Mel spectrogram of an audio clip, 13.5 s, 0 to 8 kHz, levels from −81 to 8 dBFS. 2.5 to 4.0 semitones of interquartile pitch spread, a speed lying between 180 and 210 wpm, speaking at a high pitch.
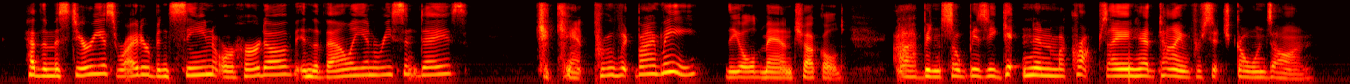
No: average, 4.6 semitones; average, 185 wpm; high, 200 Hz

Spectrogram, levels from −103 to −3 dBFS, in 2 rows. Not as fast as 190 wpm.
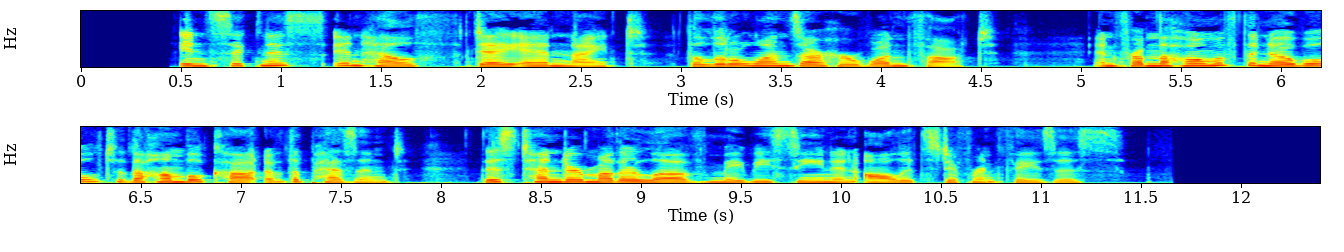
No: average, 195 wpm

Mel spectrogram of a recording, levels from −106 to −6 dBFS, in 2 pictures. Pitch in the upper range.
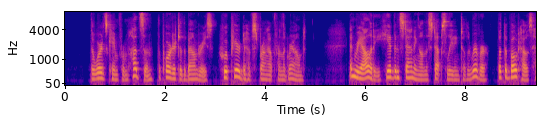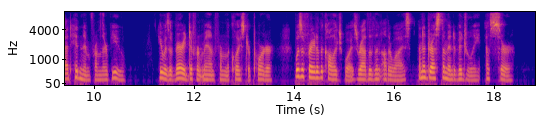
No: medium, 160 Hz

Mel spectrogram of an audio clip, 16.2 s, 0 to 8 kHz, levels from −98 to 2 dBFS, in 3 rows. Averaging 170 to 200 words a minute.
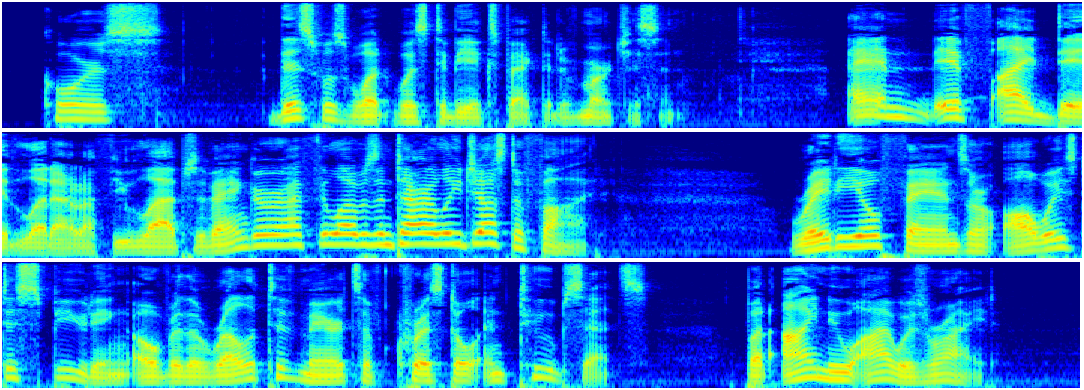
Yes: average, 180 wpm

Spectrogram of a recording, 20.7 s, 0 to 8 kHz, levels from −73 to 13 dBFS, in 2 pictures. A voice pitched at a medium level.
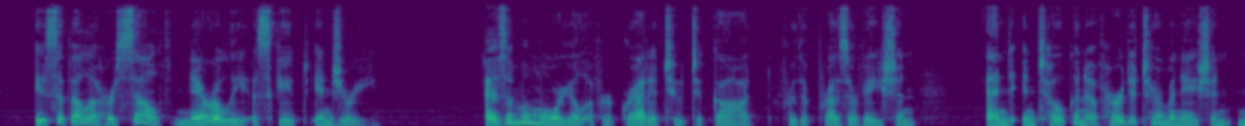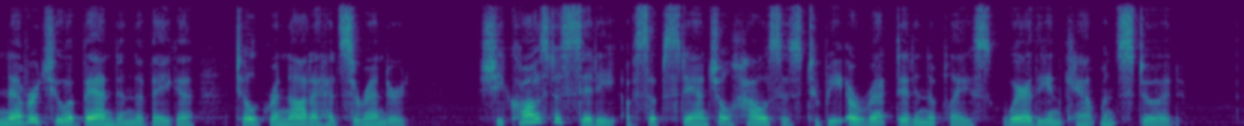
Yes: medium, 170 Hz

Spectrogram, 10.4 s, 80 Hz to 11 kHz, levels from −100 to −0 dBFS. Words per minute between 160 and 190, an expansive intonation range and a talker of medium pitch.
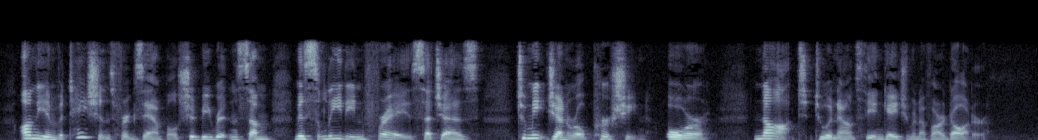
No: average, 150 wpm; wide, 6.2 semitones; medium, 160 Hz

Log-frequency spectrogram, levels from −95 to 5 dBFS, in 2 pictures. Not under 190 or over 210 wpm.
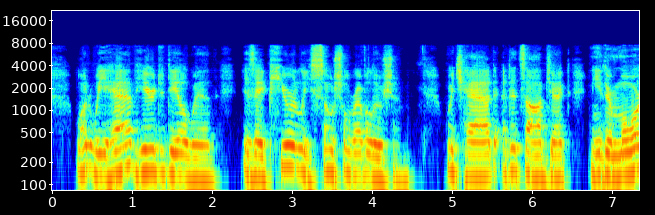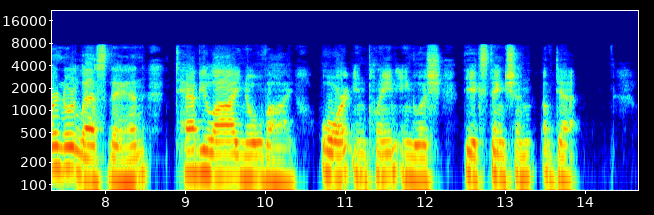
No: slow, 135 wpm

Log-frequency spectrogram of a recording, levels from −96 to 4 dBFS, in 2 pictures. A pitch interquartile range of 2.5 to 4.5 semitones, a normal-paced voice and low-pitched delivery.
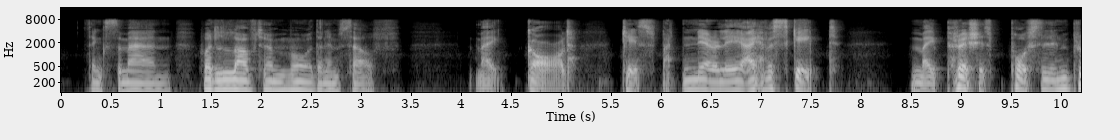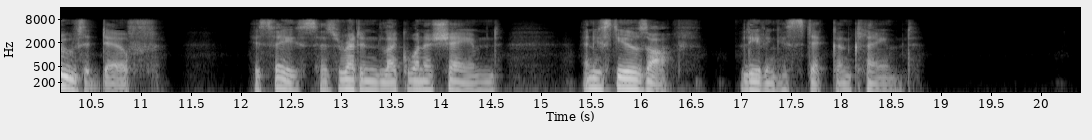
No: average, 2.9 semitones; slow, 110 wpm; low, 100 Hz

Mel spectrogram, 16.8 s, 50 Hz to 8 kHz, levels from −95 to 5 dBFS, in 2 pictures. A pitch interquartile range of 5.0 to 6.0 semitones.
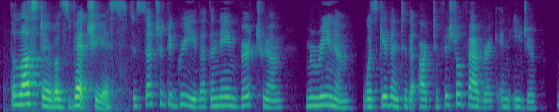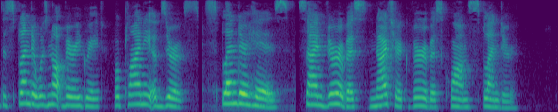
No: average, 3.4 semitones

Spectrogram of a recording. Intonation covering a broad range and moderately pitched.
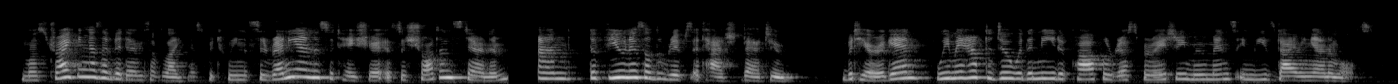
No: wide, 6.3 semitones; high, 245 Hz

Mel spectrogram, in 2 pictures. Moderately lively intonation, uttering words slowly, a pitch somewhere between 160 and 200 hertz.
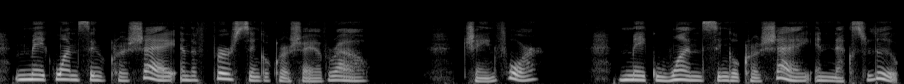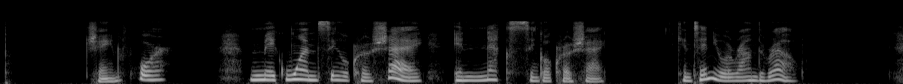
Yes: average, 4.0 semitones; slow, 115 wpm; high, 190 Hz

